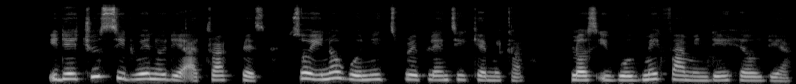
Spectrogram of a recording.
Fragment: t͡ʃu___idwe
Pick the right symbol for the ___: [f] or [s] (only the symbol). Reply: s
